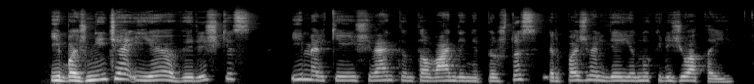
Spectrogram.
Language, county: Lithuanian, Kaunas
